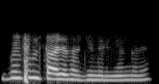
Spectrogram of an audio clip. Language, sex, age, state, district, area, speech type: Dogri, female, 30-45, Jammu and Kashmir, Udhampur, rural, conversation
